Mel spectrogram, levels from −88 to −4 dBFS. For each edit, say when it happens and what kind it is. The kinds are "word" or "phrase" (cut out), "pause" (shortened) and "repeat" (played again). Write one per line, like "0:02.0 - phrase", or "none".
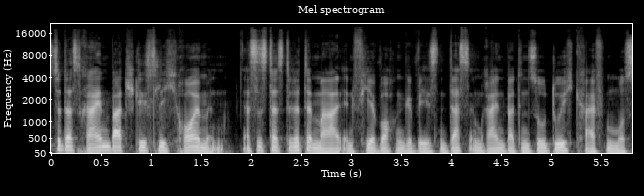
0:04.7 - phrase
